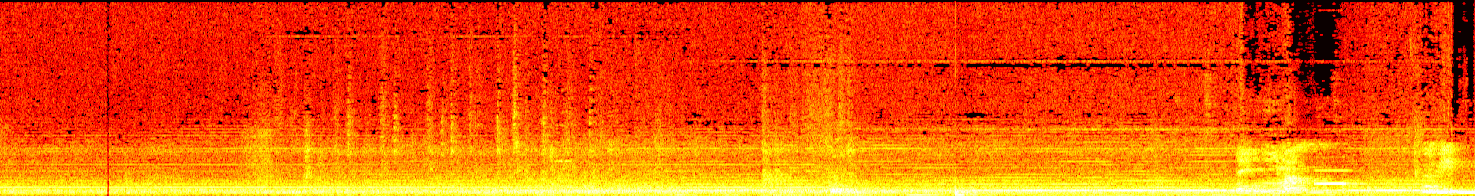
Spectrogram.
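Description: Kone elevator cab's ventilation fan humming steadily with a few fixed whining tones; to a knowing ear it sounds like an Otis fan.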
